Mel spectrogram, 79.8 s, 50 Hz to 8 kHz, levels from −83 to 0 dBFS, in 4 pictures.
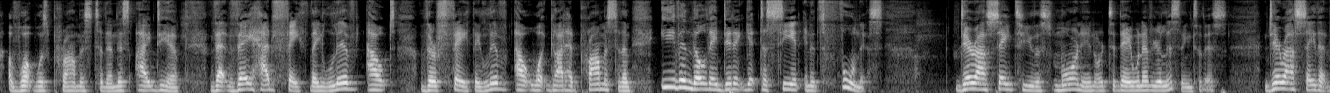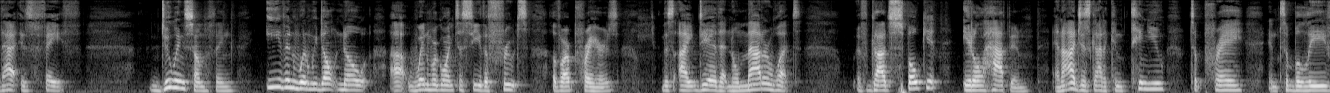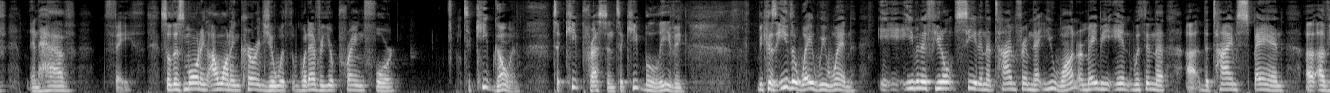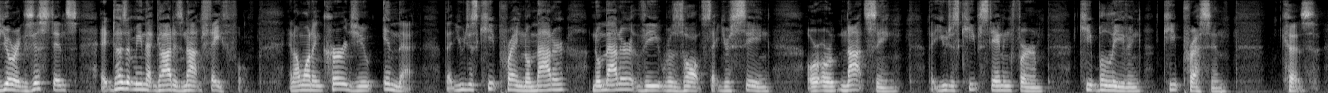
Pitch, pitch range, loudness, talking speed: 150 Hz, 135-170 Hz, -16 LUFS, 150 wpm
